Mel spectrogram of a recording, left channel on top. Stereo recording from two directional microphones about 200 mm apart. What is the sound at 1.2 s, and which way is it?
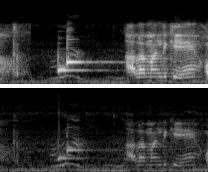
Speech, 45° left (ahead or behind).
